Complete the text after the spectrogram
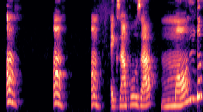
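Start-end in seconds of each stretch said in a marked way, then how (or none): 0.1-2.0 "uh" as short nasal French on; nasal vowel. Shown as a demonstration. Teacher demonstrating ON to learners, "uh" as rounded nasal on. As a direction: repeat "uh" rounded and nasal, separately. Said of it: "are nasal vowel sounds".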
